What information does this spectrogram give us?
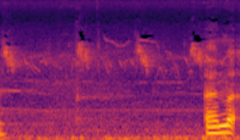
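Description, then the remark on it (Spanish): Small birds chirp faintly and repeatedly, with roosters among the birds, just before dawn over a quiet outdoor background, and near the end a brief loud voice cuts in for a moment. “bueno, es que todos los que son aves, son gallos, son pajaritos.”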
